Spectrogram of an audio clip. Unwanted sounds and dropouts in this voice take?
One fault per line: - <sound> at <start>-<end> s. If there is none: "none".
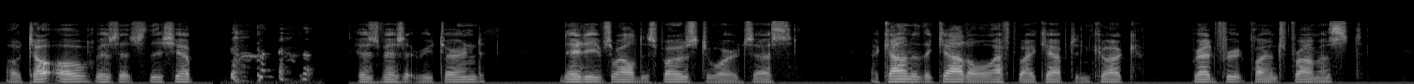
- cough at 2.3-3.2 s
